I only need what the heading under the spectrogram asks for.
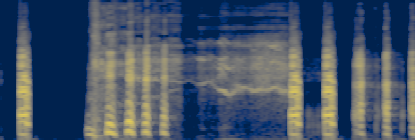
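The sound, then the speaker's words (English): A person imitates a goose, letting out a quick series of short, harsh honks, a drawn-out raspy wheeze, then a few more loud honks. “Dude, that doesn't even sound like a honk.”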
